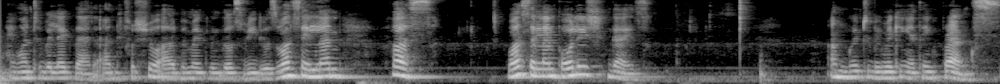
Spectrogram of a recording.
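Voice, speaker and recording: Her voice is fairly low, dark and mellow, and somewhat breathy as the woman speaks at a moderate pace with ordinary pitch variation, big swings in loudness, long, frequent pauses and audible room echo. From Kenya, Mombasa. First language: Kenyan mother tongue (Swahili region). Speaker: vlogger. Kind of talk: casual vlog talk. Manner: casual, with frequent fillers.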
